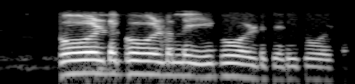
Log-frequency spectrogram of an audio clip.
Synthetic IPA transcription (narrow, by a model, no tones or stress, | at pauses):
ɡoːlɖɨɡoːlɖɐlːɐiːɡoːlɖɨd͡ʒeɽiɡoːlɖɐ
